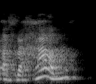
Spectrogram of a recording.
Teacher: Now let's do the last part, ham. When we say the word Avraham, the part that's emphasized is the ham.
